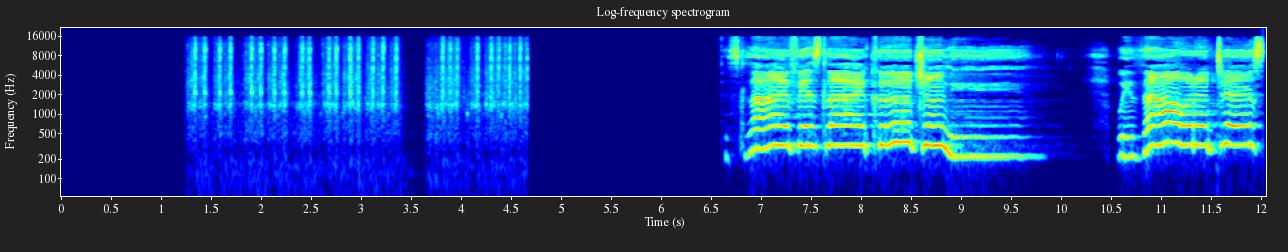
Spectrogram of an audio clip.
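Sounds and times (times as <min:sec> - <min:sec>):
typewriter keys clacking: 0:01.3 - 0:04.7.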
